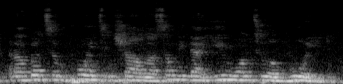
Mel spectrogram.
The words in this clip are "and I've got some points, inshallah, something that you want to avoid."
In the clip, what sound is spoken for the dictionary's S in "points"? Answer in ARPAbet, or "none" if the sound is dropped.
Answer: S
